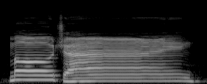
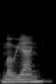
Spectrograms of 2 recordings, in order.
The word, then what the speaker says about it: Mojang: Also, why do people pronounce Mojang like Mojang? It's a Swedish company, and in Swedish, the J is a Y.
